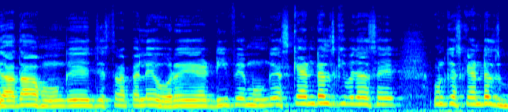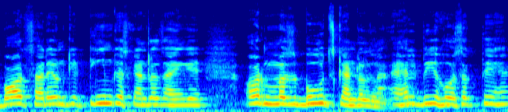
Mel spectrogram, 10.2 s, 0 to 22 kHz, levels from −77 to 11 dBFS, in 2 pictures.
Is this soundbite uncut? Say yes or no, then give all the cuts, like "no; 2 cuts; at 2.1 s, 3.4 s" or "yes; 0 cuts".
no; 1 cut; at 9.0 s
